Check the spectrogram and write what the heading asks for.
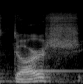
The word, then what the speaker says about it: Darsh: My name's Darsh. It rhymes with harsh.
